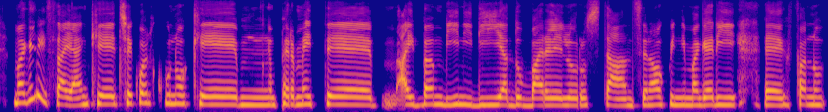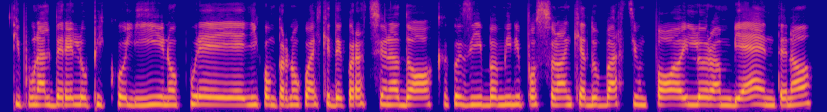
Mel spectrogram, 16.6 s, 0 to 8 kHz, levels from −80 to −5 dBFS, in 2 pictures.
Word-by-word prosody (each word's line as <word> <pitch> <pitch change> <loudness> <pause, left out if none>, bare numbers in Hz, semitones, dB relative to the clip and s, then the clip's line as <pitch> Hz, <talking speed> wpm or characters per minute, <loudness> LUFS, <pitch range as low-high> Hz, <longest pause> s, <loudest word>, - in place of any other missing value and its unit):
Magari 290 - +2
sai 220 -5 +1
anche 220 +2 +1
c'è 245 +3 +1
qualcuno 240 -2 -1
che, 210 -2 +1
mhmm, 200 -1 0
permette, 210 -2 +1
mhmm, - - -11
ai 210 - +1
bambini 215 0 0
di 200 +2 +1
addobbare 190 -1 0
le 190 0 +1
loro 190 0 0
stanze, 185 -1 -1
no, 200 +1 +1
quindi 200 -2 -1
magari, 200 +1 +1 0.3
ehm, 195 0 +1
fanno 205 -1 -1
tipo 210 -2 -5
un 205 - +1
alberello 200 0 +1
piccolino, 200 0 -1
oppure 200 -1 +1
gli 205 +1 -1
comprano 200 -1 0
qualche 210 +2 -1
decorazione 205 +2 0
ad 200 -1 0
hoc, 200 +1 0
così 205 -2 0
i 205 - 0
bambini 205 +1 0
possono 200 -1 -1
anche 200 +2 -1
addobbarsi 200 +2 -1
un 200 - 0
po' 200 -1 +2
il 200 0 0
loro 200 -1 +2
ambiente, 190 +1 0
no? 215 +5 0
200 Hz, 160 wpm, -22 LUFS, 195-210 Hz, 0.3 s, Magari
